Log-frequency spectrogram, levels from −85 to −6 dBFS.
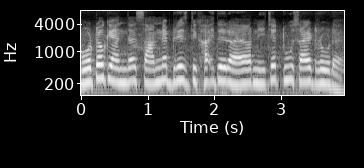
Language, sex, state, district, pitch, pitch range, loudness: Hindi, male, Bihar, Araria, 220 Hz, 205-235 Hz, -17 LUFS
